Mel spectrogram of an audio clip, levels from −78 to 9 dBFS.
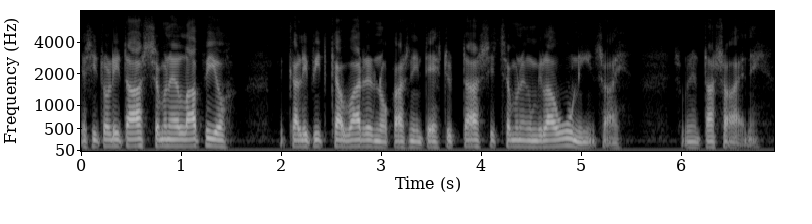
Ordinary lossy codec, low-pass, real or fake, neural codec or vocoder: none; 7.2 kHz; real; none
